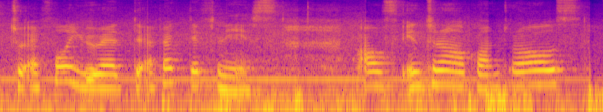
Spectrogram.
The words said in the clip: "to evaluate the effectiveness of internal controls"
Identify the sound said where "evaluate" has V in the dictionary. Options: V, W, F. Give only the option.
F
